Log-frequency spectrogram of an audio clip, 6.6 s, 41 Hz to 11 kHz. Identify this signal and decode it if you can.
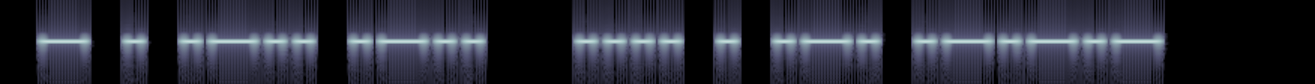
Morse code, heard as a keyed tone, about 17 wpm, 700 Hz. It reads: TELL HER.
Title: Sentences from Top 1000 Words - Review Part 5 - 17wpm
